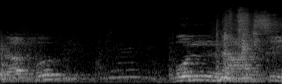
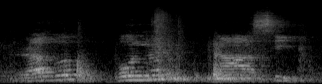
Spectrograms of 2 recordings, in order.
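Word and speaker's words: ربّ الناس: So pronunciation will be Rabbun Nasi. You do not pronounce this alif in between. Rabbun Nasi.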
